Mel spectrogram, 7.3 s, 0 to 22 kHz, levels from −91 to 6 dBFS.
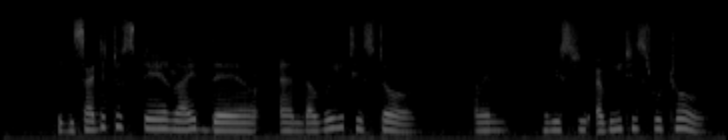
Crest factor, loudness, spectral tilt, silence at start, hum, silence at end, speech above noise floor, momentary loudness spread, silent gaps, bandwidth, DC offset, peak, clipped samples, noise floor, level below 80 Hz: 18 dB; -62 LUFS; -3.5 dB/octave; 0.55 s; none; 0 s; 25 dB; 9 LU; none; 13 kHz; under 0.1%; -44 dBFS; under 0.1%; -87 dBFS; -88 dBFS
